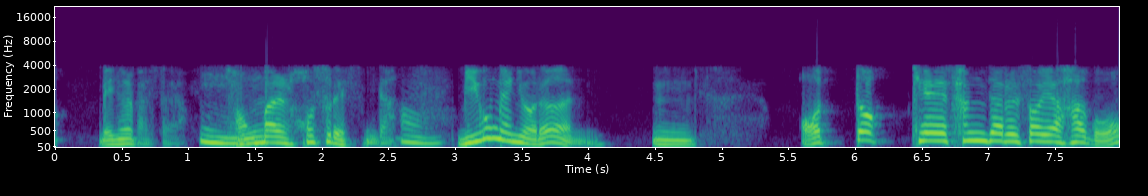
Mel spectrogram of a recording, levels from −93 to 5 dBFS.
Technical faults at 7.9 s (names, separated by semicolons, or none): none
